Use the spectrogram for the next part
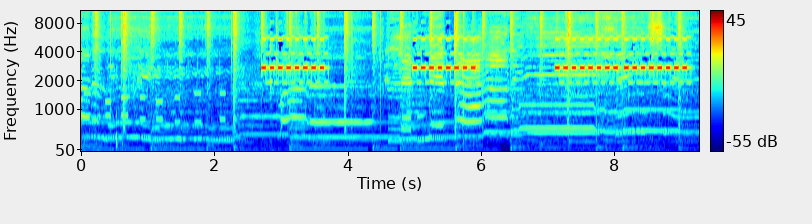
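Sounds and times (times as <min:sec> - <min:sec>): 
steady music: 0:00.0 - 0:09.2
telephone ringing with rapid high trilling rings: 0:02.7 - 0:03.7, 0:04.9 - 0:06.0, 0:07.1 - 0:09.2.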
